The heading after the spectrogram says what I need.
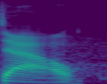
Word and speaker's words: DAO: risks and that's the the DAO where most of us pronounce it Dow and they call themselves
